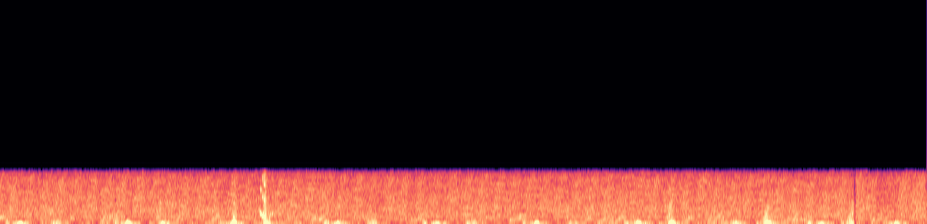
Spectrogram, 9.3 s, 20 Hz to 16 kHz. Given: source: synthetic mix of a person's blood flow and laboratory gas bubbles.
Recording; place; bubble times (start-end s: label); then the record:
Doppler ultrasound of blood flow; precordium
2.58-2.74 s: bubbles
From the record:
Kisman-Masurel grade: 111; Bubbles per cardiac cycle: 1 to 2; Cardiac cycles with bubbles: 1 to 10%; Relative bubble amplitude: barely perceptible (0.100 to 0.250); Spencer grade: 1 (occasional bubble signal discernible with the cardiac motion signal, with majority of cardiac periods free of bubbles); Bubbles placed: only in the low amplitude regions of the cardiac cycle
